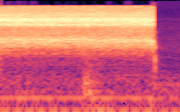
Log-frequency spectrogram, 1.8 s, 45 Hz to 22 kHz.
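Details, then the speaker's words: Ninja pressure cooker, release valve turned fully right: loud, steady high steam hiss for about 1.5 seconds, then a clean cutoff as pressure is fully released. Normal pressure release. "So I've turned it right the way to the right now, and it's just letting all the pressure off, as you can hear."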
